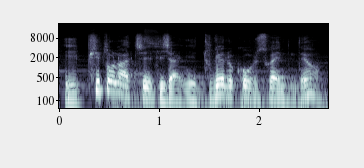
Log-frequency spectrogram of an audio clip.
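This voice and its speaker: A man's voice: medium pitch, lively intonation, fast talker, mellow, slightly rough, faint music behind. A man giving an explanatory product review as a co-host, going step by step and rephrasing as he goes.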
